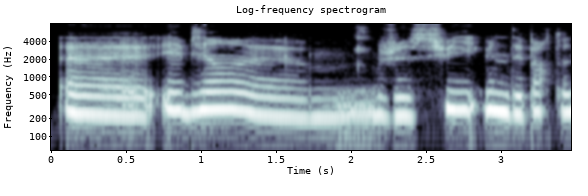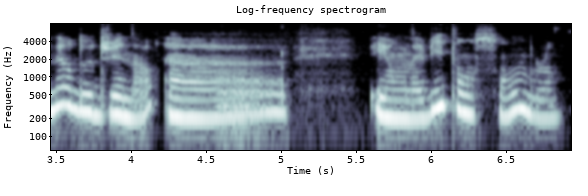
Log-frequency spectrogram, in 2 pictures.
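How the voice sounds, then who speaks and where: A woman in her thirties, a podcast guest talking casually from home in a relaxed, wry way. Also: a little high, takes it slowly, gravelly, no room sound. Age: 30s. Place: at home during lockdown.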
